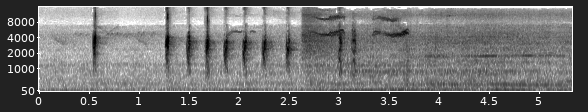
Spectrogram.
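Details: Nine-day-old Streak-eared Bulbul nestlings, whose eyes opened at seven days, recorded in Ubon Ratchathani, Thailand, on 11 April 2023: one sharp chip, then a quick run of six short, even chips, fading into faint higher whistles from other birds.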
